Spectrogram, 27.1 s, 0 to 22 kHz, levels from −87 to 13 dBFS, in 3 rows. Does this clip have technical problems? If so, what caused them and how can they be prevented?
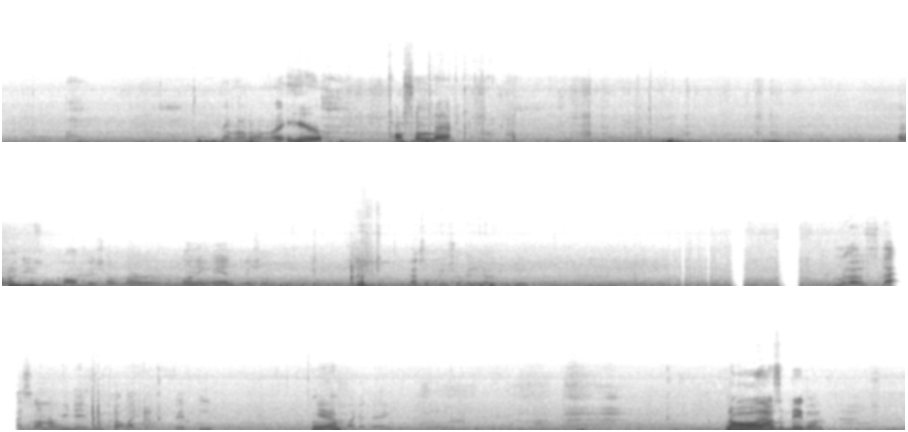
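Yes. There are four kinds of network-timing fault, all clustered between about 15.7 s and 23.3 s.

Repeated stalls (stutter) occur from 15.71 to 16.47 s and again from 17.62 to 17.90 s. In the first span the audio catches 13 times, and about 38% of it is filled-in sound (288 ms in total, longest single gap 130 ms). The second span has 8 shorter catches of at most 14 ms, totalling 81 ms, or 29% of the span. Packets arrived late or too slowly, so the jitter buffer kept draining, and the receiver stretched the last sound over each wait before resuming. Nothing is lost, but the audio drags and stammers. Prevention: reduce network jitter with QoS marking and a wired or less congested link, and give the jitter buffer a slightly higher minimum depth.

Two call audio freezes follow, from 16.79 to 17.02 s and from 17.92 to 18.24 s. 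In each, the sound is held as a fading buzz that drops to silence for 140 ms in the first and 210 ms in the second. When the audio returns it carries on from where it stopped, having been pushed later by 213 ms and 299 ms respectively. The likely cause is a run of packets held up in transit that emptied the buffer completely. Prevention: the same jitter-reduction and buffer-depth measures apply, along with fixing whatever on the path is causing the burst delays.

A jitter buffer slow-down runs from 19.07 to 19.53 s. Here the audio plays at 84% speed with unchanged pitch, so sounds are drawn out. Short repeated pitch periods add 83 ms in total as the receiver rebuilds its reserve. Prevention: a steadier network path keeps the buffer from running low, and less abrupt adaptation of the buffer target makes any stretching less audible.

A jitter buffer speed-up covers 21.34 to 23.31 s. The audio runs at about 113% speed at the same pitch and sounds hurried. 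The receiver trims roughly 0.3 s of short pitch-period pieces to shed surplus delay held in the buffer. Prevention: cut burst delivery at its source and let the buffer drain its excess more gradually.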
